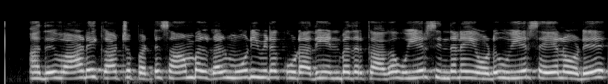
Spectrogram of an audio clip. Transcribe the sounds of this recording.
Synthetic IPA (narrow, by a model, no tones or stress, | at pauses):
ɐðɯʋaːɽɐɪkːaːʈrɐpːɐʈːɯsaːmbɐlɣɐɭmuːɽiʋɪɽɐkːuːɽaːðɯɛnbɐðɐrkaːɣɐʊjɐɾsɪnd̪ɐnɐjoːɽɯʊjɐɾsɛjɐloːɽɯ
